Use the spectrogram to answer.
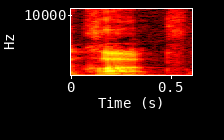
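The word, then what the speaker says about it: خاء: এই গলার শেষ ভাগ শেষ ভাগ হতে এই খরফটি উচ্চারণ হয় বা তার মাকাম তথা মাখরাজ। দেখেন আমি কিভাবে উচ্চারণ করি? খ তাহলে খ এর মাখরাজ হচ্ছে গলার শেষ ভাগ তথা আদনায় হল।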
